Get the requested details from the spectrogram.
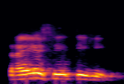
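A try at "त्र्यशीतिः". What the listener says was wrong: Trashitihi. Not Traya. It is Triya. Trashitihi. Triya. Trashitihi.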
